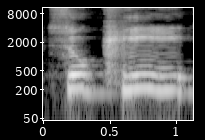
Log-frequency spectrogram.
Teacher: ಸು ಮಹಾಪ್ರಾಣದ ಖೀ ದೀರ್ಘ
